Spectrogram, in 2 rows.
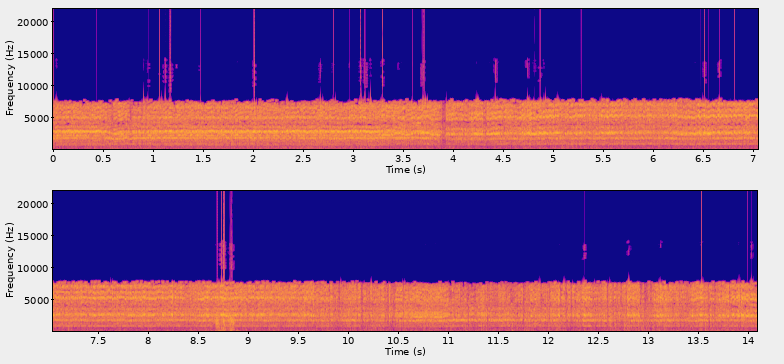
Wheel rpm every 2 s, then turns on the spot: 210, 210, 220, 230, 230, 230, 240.
none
